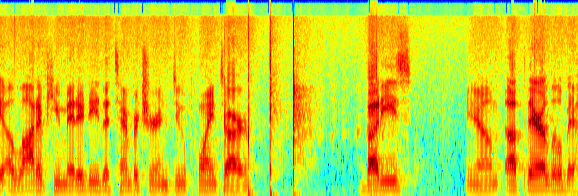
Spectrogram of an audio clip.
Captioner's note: clapping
